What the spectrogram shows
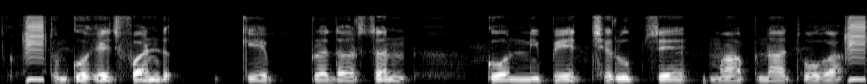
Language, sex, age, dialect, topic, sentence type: Hindi, male, 18-24, Kanauji Braj Bhasha, banking, statement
